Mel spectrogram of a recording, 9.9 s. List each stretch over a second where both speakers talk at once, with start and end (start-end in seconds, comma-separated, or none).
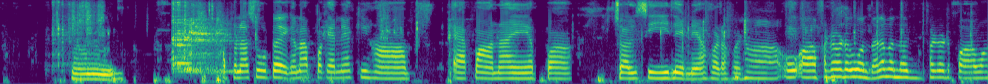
none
